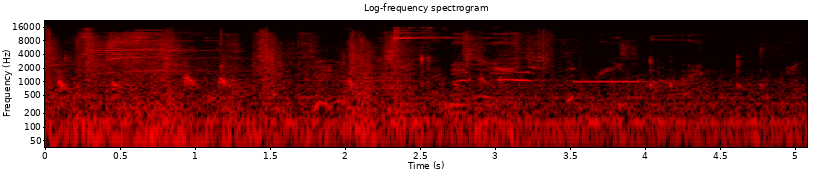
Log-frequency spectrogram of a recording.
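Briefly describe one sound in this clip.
Game sound effects of spells and hits crackle and chime.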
